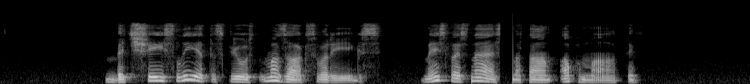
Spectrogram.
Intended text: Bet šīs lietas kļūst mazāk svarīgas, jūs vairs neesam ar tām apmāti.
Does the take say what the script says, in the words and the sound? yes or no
no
